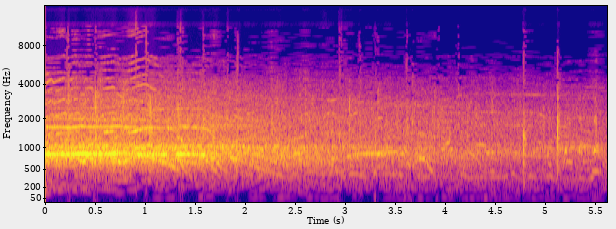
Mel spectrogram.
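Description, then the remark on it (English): A concert crowd in Corpus Christi roars and applauds as a band member on percussion, drums and vocals is introduced, with sharp whistles cutting through a dense wash of clapping and cheers that gradually fades over several seconds, a few isolated claps near the end. “You're going to give them a big Corpus Christi roar.”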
